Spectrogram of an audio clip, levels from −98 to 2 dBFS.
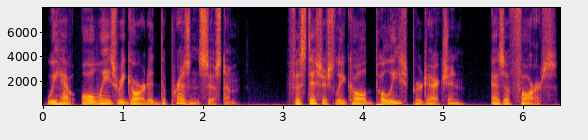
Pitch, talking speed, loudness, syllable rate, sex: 100 Hz, 110 wpm, -19 LUFS, 5.2 syllables/s, male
